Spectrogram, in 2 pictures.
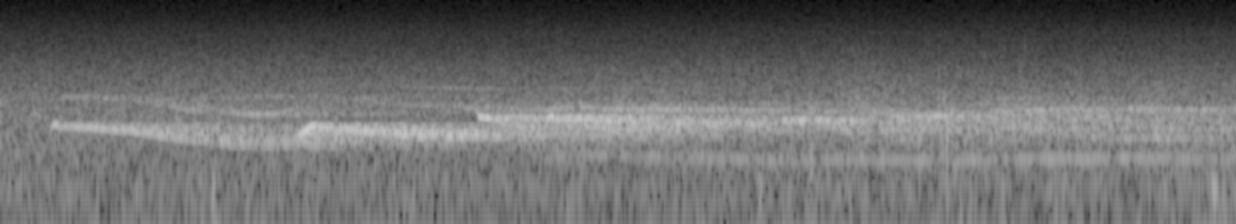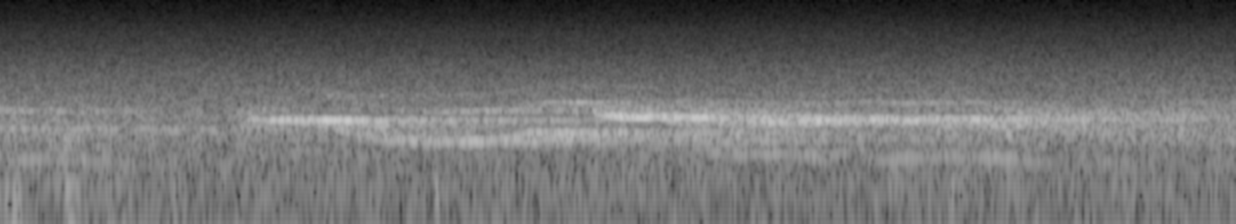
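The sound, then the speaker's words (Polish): Several wolves howl together at night in the dark in a long, overlapping chorus, their drawn-out tones rising and sliding in pitch, some voices higher and wavering, continuing steadily for about twenty-five seconds with no talking. “Jeśli ktoś myśli, że to psy, no to to nie były psy.”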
